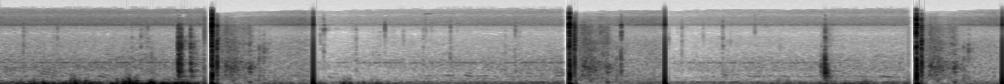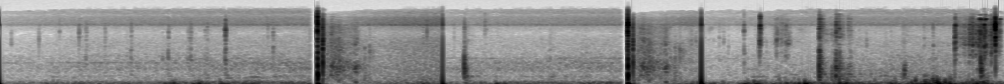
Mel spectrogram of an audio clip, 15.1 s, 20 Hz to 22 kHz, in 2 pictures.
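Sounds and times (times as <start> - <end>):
pistol shots: 1.5 - 2.1, 4.2 - 4.8, 6.8 - 7.5, 9.9 - 10.4, 12.2 - 12.8.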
